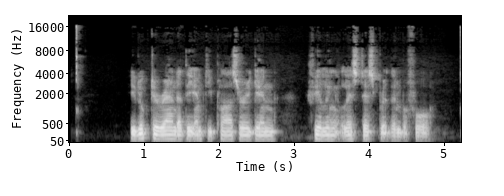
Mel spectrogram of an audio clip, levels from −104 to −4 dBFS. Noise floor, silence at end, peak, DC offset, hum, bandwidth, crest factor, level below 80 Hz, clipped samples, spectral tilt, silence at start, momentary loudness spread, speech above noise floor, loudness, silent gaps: -84 dBFS; 0.4 s; -2 dBFS; under 0.1%; none; 16.5 kHz; 20 dB; -54 dBFS; under 0.1%; -5 dB/octave; 0.1 s; 9 LU; 65 dB; -20 LUFS; none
